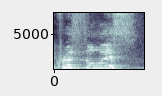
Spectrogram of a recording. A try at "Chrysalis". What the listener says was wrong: Chrysalis with no T. Chrysalis.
